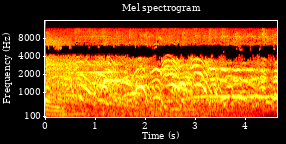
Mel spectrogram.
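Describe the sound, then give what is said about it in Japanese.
Studio audience noise greeting a radio host: a dense, steady crowd roar of cheers and whoops with overlapping voices, loud and sustained throughout. “素晴らしい拍手がありがとうございます。”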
